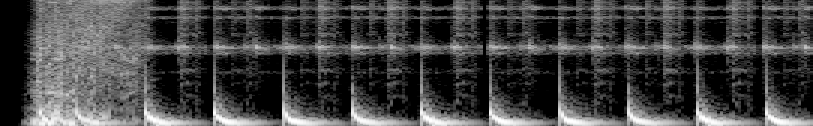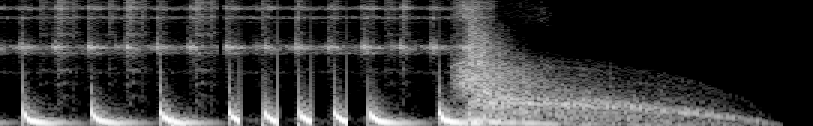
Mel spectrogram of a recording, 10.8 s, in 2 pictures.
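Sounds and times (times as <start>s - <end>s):
rhythmic bass: 0.9s - 8.6s.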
